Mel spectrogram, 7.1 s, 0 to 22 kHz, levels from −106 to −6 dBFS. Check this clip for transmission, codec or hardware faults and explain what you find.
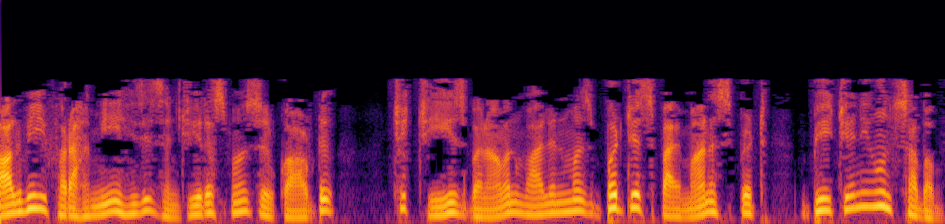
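One codec fault runs through the whole clip. Throughout, the speech was likely transcoded between lossy codecs. The sound points to a low-bitrate MP3 encode re-encoded as WMA. Nothing survives above 5.9 kHz, so the speech is muffled, and the first encode's artefacts are heard together with the second codec's own.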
